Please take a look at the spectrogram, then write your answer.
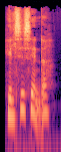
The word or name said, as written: helsecenter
